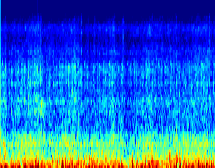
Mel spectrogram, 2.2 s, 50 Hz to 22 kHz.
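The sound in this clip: Steady low rumble of a 2019 Honda NC750X motorcycle engine pulling up a steep hill in third gear at about 20 mph, an even, unbroken drone with no shifts or revving.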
